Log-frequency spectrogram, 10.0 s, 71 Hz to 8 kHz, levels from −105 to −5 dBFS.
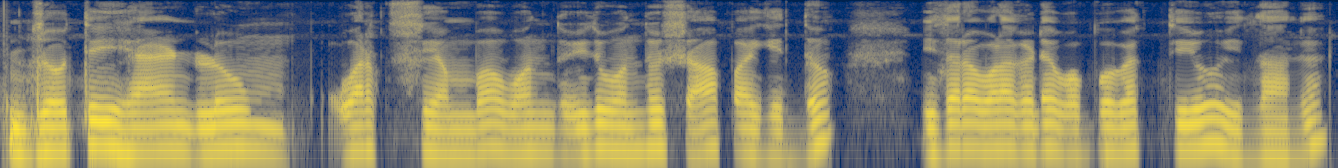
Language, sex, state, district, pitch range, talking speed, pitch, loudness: Kannada, male, Karnataka, Koppal, 110-120 Hz, 85 wpm, 115 Hz, -17 LUFS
